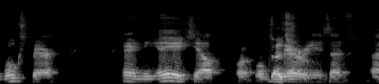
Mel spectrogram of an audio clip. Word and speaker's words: Wilkes-Barre: in the AHL, or Wilkes-Barre, as it's apparently pronounced like that.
